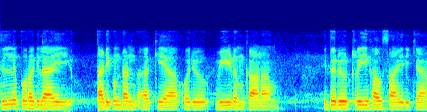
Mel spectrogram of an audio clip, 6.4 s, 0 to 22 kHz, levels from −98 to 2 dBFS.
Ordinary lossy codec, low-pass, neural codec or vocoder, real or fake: Opus, 16 kbps; 7.2 kHz; none; real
